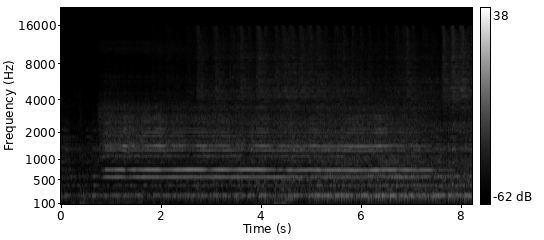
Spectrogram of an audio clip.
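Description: Tenor saxophone and drum kit playing together: about a second in, the saxophone holds one long steady note for some six seconds over quiet drumming, with a cymbal wash coming in a couple of seconds later.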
